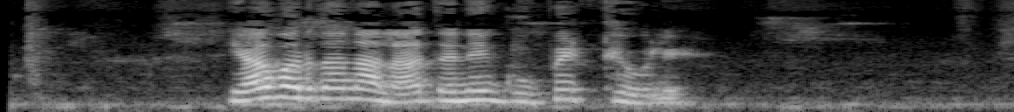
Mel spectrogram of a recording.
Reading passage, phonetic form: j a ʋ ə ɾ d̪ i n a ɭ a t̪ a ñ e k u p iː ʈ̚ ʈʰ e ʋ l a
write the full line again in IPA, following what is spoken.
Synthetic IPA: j a ʋ ə ɾ d̪ a n a l a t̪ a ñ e ɡ u p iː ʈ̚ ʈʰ e ʋ l e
